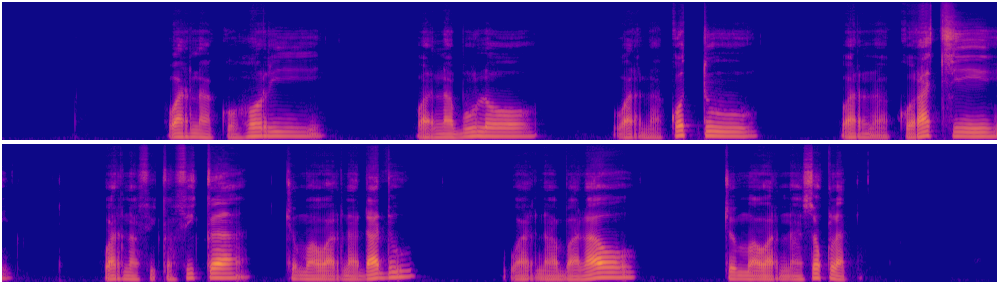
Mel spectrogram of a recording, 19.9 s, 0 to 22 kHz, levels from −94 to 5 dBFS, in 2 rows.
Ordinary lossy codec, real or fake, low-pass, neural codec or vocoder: none; fake; none; codec, 44.1 kHz, 7.8 kbps, Pupu-Codec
